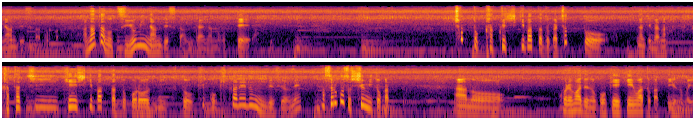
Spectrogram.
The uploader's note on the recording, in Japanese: 3月以来の富山にきております。久々の富山城公園を歩きながら話してみました。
